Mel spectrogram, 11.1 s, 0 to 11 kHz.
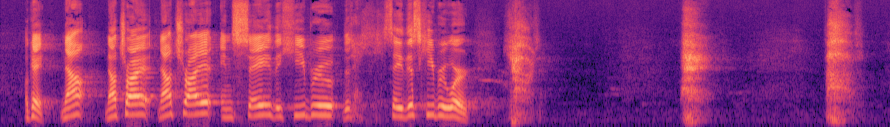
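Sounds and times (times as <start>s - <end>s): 
speech: 0.3s - 6.7s
person breathing out during a breathing exercise: 8.5s - 9.0s, 9.9s - 10.8s.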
